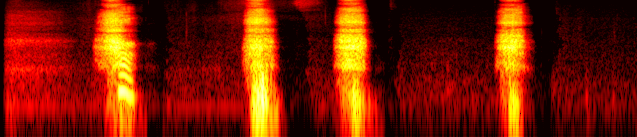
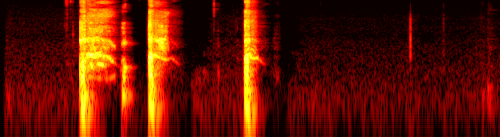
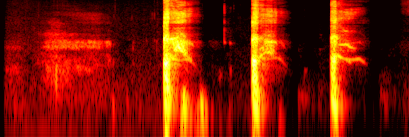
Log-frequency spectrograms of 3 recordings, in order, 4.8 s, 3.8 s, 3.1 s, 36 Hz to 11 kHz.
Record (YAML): exhalation_length: 4.8 s
exhalation_amplitude: 32145
exhalation_signal_mean_std_ratio: 0.31
cough_length: 3.8 s
cough_amplitude: 32768
cough_signal_mean_std_ratio: 0.25
three_cough_length: 3.1 s
three_cough_amplitude: 32768
three_cough_signal_mean_std_ratio: 0.25
survey_phase: beta (2021-08-13 to 2022-03-07)
age: 18-44
gender: Female
wearing_mask: 'No'
symptom_sore_throat: true
symptom_diarrhoea: true
symptom_fatigue: true
smoker_status: Never smoked
respiratory_condition_asthma: false
respiratory_condition_other: false
recruitment_source: REACT
submission_delay: 3 days
covid_test_result: Negative
covid_test_method: RT-qPCR
influenza_a_test_result: Negative
influenza_b_test_result: Negative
